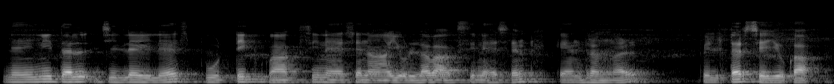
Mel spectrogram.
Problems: low volume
